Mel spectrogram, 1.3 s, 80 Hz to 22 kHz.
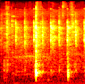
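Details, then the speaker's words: E. Schmeckenbecher cuckoo clock with weights marked 275 hanging, before bellows adjustment (cuckoo call faulty): light, evenly spaced ticks about twice a second in a quiet room; movement ticking steadily. "so this clock does tick I have the weights hanging on it these weights are marked 275."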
